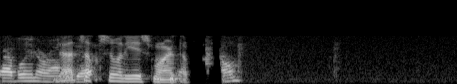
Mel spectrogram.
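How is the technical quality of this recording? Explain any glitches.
The recording has clear call-processing faults: the talker is repeatedly turned down, and a delayed copy of the sound leaks back. Throughout, the audio stops at 4 kHz, which fits narrowband G.711 mu-law telephone coding.

Speech suppressed in double talk occurs at 0.0 to 0.1 s with a dip of about 10 dB, and again from 0.89 to 2.22 s with drops of about 40 dB. The likely cause is an echo canceller that confused the talker with loudspeaker echo and attenuated everything. The sound sags and cuts out in pieces.

Echo leak appears at 1.69 to 1.79 s and 2.04 to 2.27 s. A copy delayed by 315 ms returns at about 5 dB and then about 15 dB below the speech. This is likely loudspeaker pickup that the far-end canceller failed to remove, heard as short ghost fragments.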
